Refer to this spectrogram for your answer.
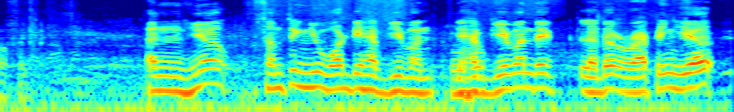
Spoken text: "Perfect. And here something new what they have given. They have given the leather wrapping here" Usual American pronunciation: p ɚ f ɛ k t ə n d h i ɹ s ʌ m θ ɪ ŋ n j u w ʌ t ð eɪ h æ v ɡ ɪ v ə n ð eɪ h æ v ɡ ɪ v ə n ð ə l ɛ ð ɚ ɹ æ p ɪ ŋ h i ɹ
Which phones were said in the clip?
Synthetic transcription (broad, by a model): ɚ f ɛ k t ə n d h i ɹ s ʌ m t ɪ ŋ n j u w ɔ t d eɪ h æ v ɡ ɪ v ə n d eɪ h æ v ɡ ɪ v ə n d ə l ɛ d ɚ ɹ æ p ɪ ŋ h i ɹ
